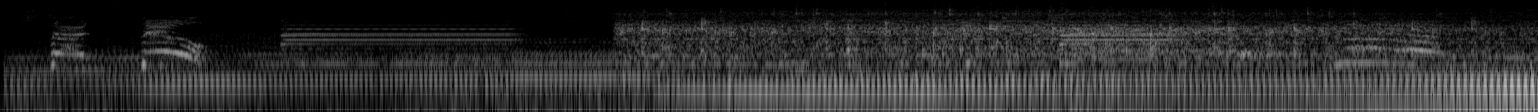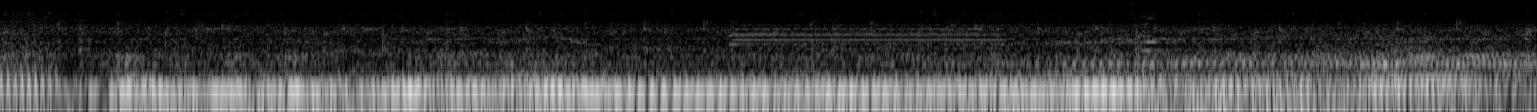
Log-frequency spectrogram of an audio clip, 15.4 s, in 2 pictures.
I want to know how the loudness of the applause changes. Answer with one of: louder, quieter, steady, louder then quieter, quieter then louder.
quieter.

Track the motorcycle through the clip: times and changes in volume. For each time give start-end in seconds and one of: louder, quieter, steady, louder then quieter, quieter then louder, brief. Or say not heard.
0.0-15.3 louder.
